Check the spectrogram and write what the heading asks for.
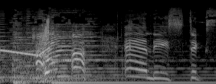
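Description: Cartoon sound effects: a slide-whistle tone falling in pitch ends in a crash of a landing about half a second in. A character's cries follow, rising and falling in pitch, over background music.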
